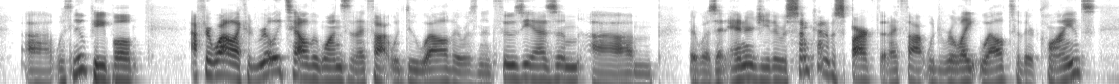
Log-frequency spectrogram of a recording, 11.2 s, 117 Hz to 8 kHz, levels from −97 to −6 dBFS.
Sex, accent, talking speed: male, American, 235 wpm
